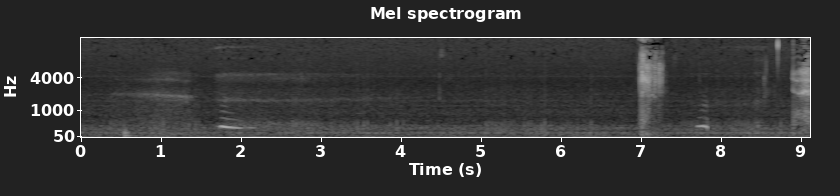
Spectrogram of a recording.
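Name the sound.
sniffling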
